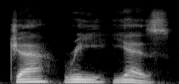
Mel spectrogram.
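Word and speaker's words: cariye: At the very bottom were the carriers pronounced ja-ri-yes, the novices and general servants.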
